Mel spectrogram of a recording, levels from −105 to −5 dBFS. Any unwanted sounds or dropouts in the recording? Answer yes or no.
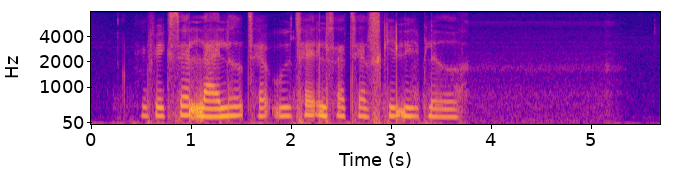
no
